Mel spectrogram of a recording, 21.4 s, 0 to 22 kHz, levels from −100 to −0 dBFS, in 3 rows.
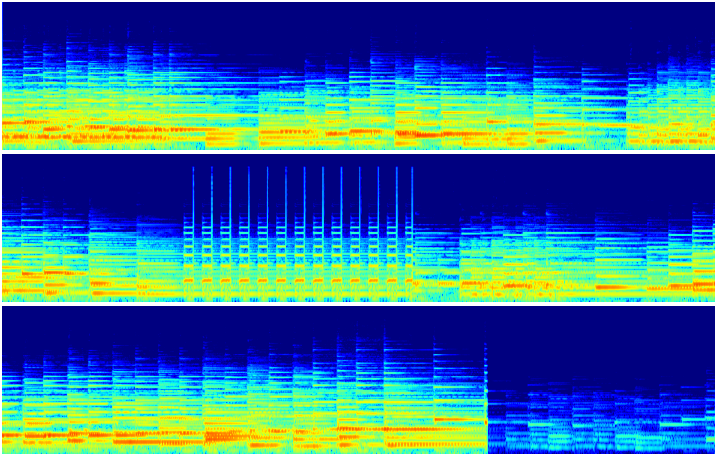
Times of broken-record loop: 9.05-11.24

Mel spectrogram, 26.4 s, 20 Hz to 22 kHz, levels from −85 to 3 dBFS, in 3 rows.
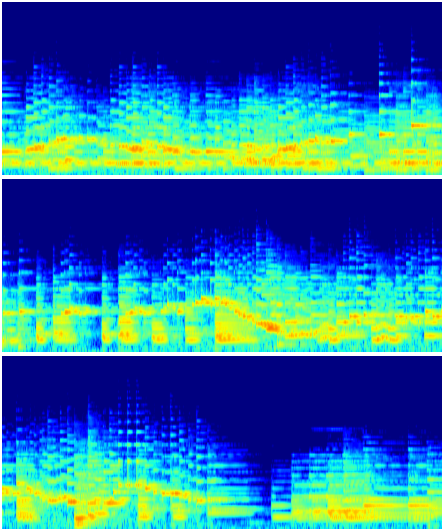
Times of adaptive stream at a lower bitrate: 22.60-26.41

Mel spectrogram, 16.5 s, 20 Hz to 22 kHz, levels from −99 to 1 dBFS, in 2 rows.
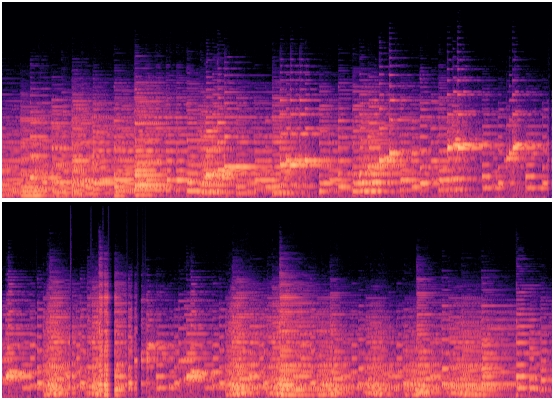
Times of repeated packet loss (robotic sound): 9.27-10.43

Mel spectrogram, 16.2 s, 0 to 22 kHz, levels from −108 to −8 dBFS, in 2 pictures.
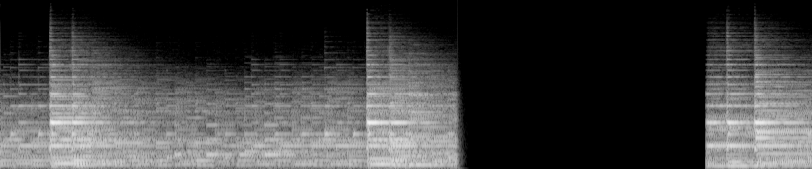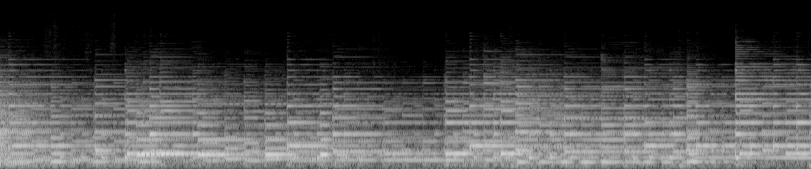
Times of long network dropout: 4.55-7.07

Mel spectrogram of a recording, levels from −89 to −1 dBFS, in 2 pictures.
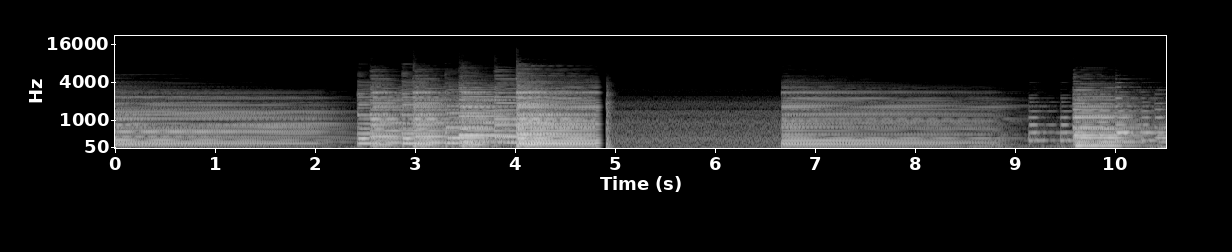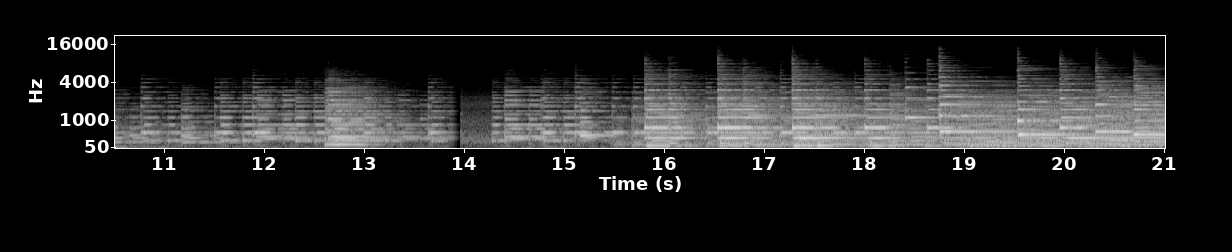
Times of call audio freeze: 4.81-6.68, 13.87-14.30

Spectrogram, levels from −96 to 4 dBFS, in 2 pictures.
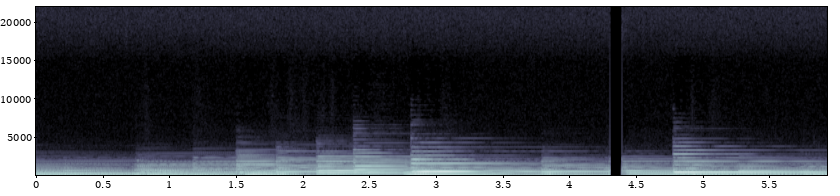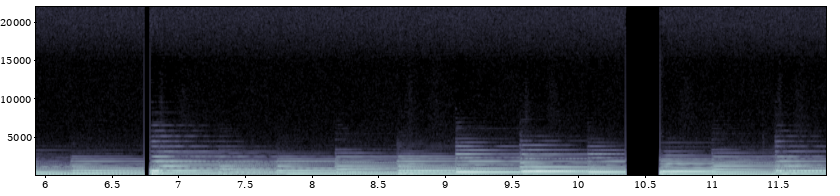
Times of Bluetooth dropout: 4.30-4.45, 6.74-6.85, 10.35-10.63

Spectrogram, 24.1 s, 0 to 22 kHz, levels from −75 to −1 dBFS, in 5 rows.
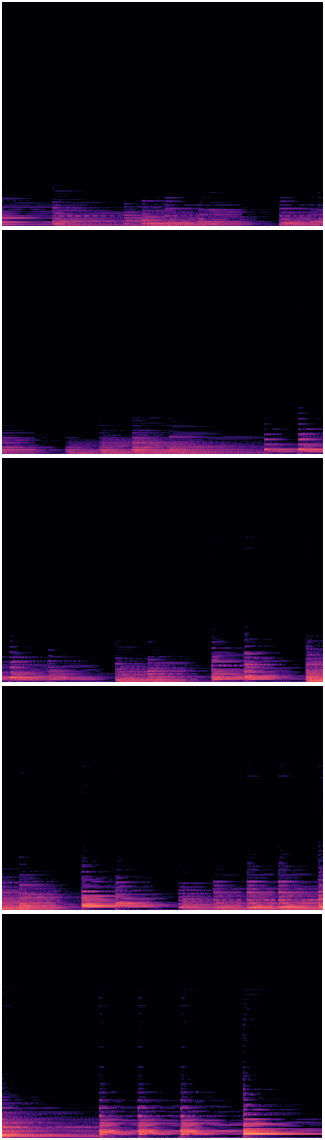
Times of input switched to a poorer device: none

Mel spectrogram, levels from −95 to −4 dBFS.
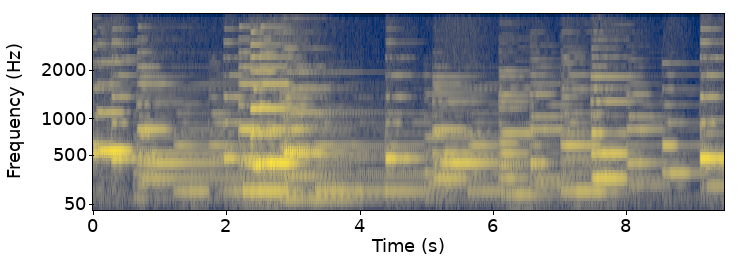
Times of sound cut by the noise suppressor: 0.88-1.97, 3.82-4.39, 4.77-5.11, 8.35-8.54, 8.94-9.10

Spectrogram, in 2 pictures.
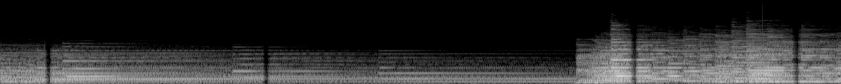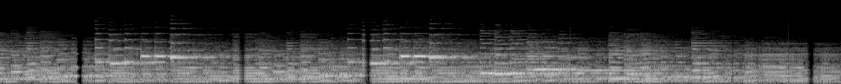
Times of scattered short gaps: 2.32-3.92, 6.30-16.57

